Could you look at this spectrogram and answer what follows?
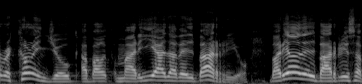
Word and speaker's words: Barrio: say Maria la del Barrio bario is Barrio it has two r's am I really teaching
